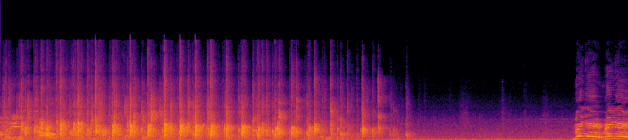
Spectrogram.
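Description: Sustained audience applause for a Toastmasters speaker at a club meeting, dense rhythmic clapping for about eight seconds that fades out, followed by quiet and then a voice beginning to speak.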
